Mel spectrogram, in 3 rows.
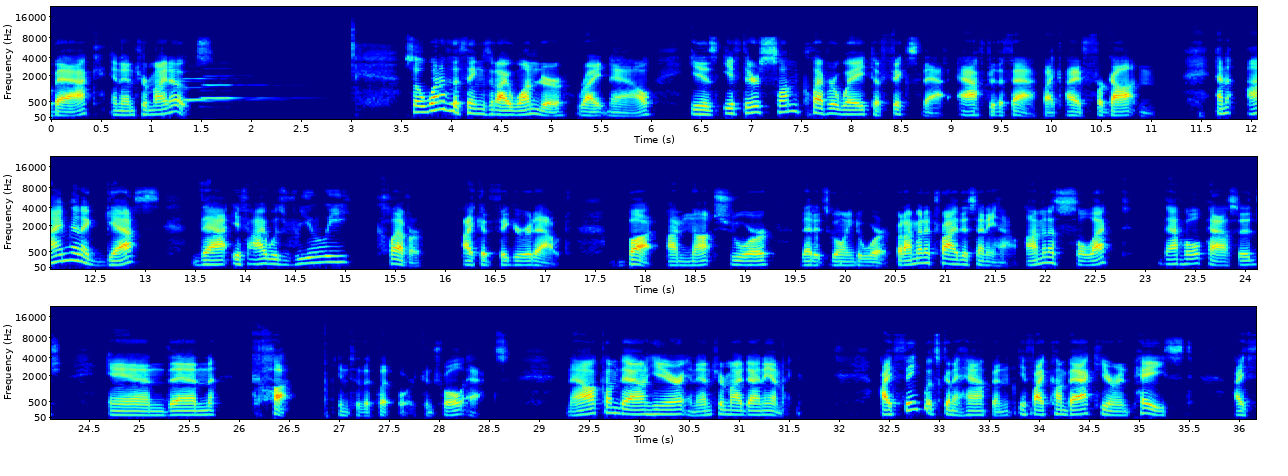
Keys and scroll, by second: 0.3-1.4 typing, 5.3 typing, 26.7 ctrl+x.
